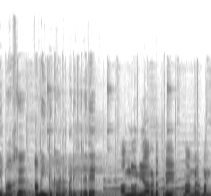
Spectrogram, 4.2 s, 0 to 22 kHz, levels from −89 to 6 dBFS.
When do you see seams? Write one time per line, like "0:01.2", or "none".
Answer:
0:02.1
